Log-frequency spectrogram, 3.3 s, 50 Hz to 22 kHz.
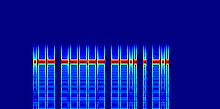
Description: Morse code, heard as a keyed tone, about 34 wpm, 700 Hz. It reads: W0ZED
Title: USA Call Signs 35wpm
